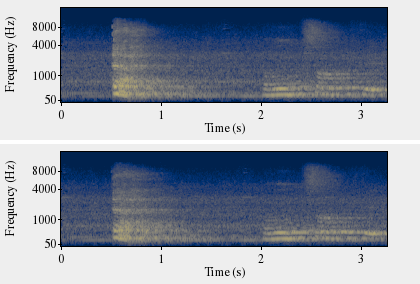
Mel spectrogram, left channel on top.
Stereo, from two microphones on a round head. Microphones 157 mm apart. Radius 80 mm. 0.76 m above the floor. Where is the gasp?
35° left (ahead or behind), 0.7 m.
